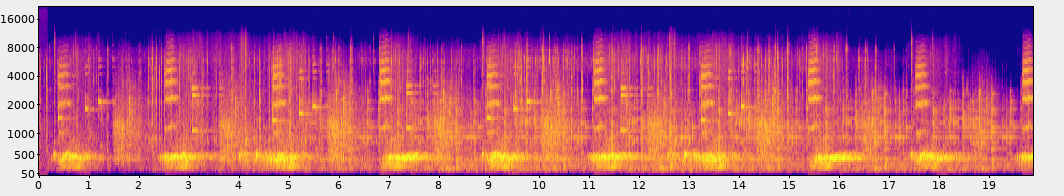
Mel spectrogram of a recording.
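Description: Pigeons coo in repeated low, throaty phrases, roughly every two seconds in a steady rhythm, clear, with faint higher chirps and clicks scattered in the background, as part of a sound piece.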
